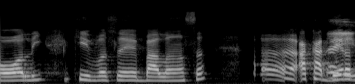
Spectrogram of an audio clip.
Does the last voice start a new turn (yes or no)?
yes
